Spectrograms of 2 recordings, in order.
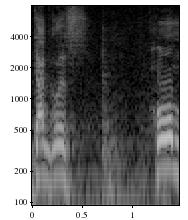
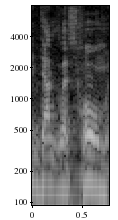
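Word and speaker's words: Douglas-Home: He was whipped to dear old Harold Macmillan and to Sir Alec Douglas Hume or Hume. Hume. I think that's a snob pronunciation. I think we'd say Douglas Home in The Scotland.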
